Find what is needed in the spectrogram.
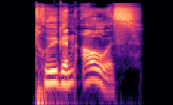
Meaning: first-person plural subjunctive II of austragen
- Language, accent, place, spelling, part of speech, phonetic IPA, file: German, Germany, Berlin, trügen aus, verb, [ˌtʁyːɡn̩ ˈaʊ̯s], De-trügen aus.ogg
